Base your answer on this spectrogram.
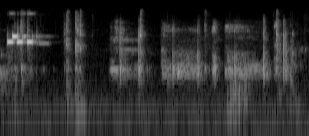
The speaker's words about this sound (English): Turn off this door buzzer.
